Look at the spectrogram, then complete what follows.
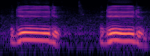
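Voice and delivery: "ruru," with a tapped R and a long final u; Japanese ruru. Shown as a demonstration. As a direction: model "ruru," with flap Rs and a long u. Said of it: "ela é longa". ("ruru" com R batido e u longo)

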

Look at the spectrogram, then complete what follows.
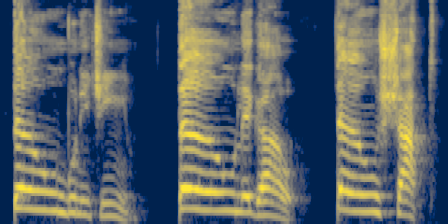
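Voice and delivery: "tão" stretched long, high and loud; emphatic "tão". Shown as a demonstration. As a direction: lean hard on every "tão". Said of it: "pra dar ênfase".

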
